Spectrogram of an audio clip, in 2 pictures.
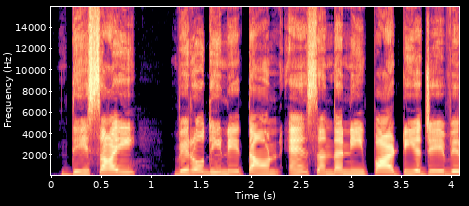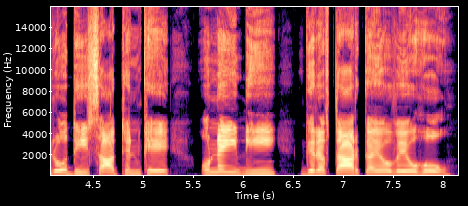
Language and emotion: Sindhi, neutral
